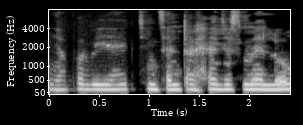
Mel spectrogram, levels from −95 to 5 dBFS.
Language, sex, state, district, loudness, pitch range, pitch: Hindi, male, Uttar Pradesh, Budaun, -15 LUFS, 170-175 Hz, 175 Hz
